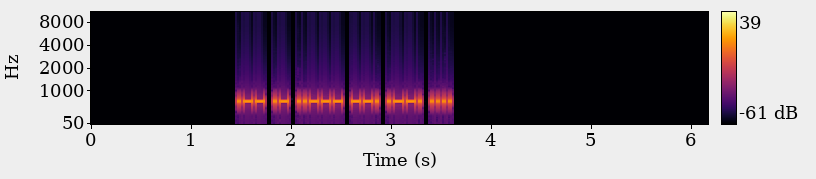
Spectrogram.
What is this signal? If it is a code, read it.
Morse code, heard as a keyed tone, about 40 wpm, 700 Hz. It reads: WA2GPH
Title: USA Call Signs - 6 Characters - Repeated 3x - 40wpm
